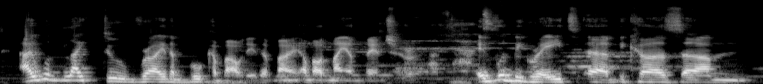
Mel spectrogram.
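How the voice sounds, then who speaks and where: A man's medium-pitched voice at a fairly slow pace, with very wide pitch swings over background music. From Italy. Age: 40s. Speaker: rock guitarist. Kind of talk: interview. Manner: halting.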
